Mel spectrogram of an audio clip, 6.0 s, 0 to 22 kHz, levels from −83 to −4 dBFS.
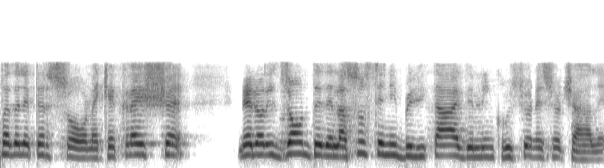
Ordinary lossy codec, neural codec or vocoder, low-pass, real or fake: AAC, 24 kbps; codec, 16 kHz, 1 kbps, X-Codec, HuBERT features, trained on balanced general audio; 5.4 kHz; fake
